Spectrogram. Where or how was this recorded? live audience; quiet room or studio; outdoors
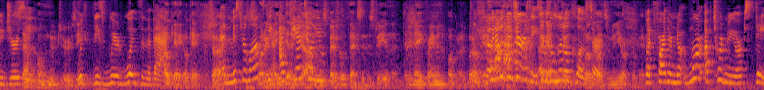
live audience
